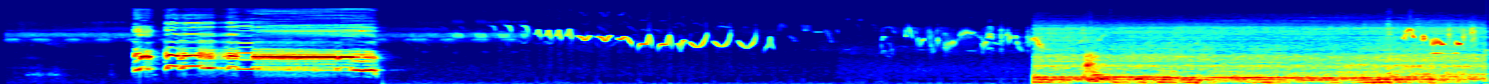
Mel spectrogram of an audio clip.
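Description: A rooster crows once, a loud drawn-out cock-a-doodle-doo lasting about two and a half seconds. Then a small bird sings in quick, rising and falling chirps. About ten seconds in, a loud steady wash of noise with a low hum takes over.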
